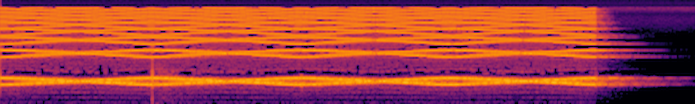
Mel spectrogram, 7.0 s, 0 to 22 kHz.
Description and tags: Two tracks of square waves increasing and decreasing in pitch, generated in Audacity.
Yes, it can be used commercially!
game, square, 8-bit, machine, siren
